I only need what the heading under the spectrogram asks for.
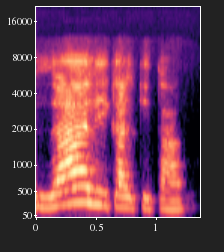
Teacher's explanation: The difference is that this is pronounced very similar to tha, but there's more vibration. Za, we say zalikal kitab.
